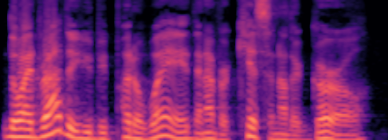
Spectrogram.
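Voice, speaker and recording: A man voicing a frank, impulsive young woman from a wealthy family, speaking high and fast. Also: very animated, a little mellow. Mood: passionate. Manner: high, passionate, rushed.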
